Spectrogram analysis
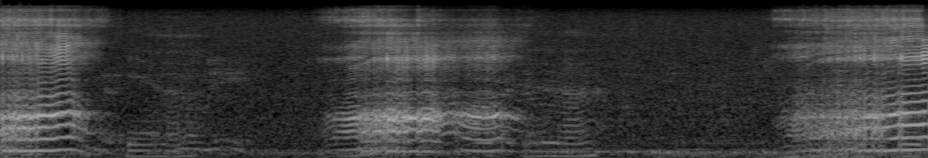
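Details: Man sleeping in a shared room: loud, rough, rattling snores on each breath, about three in seven seconds, with quieter breathing between; heavy snoring.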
